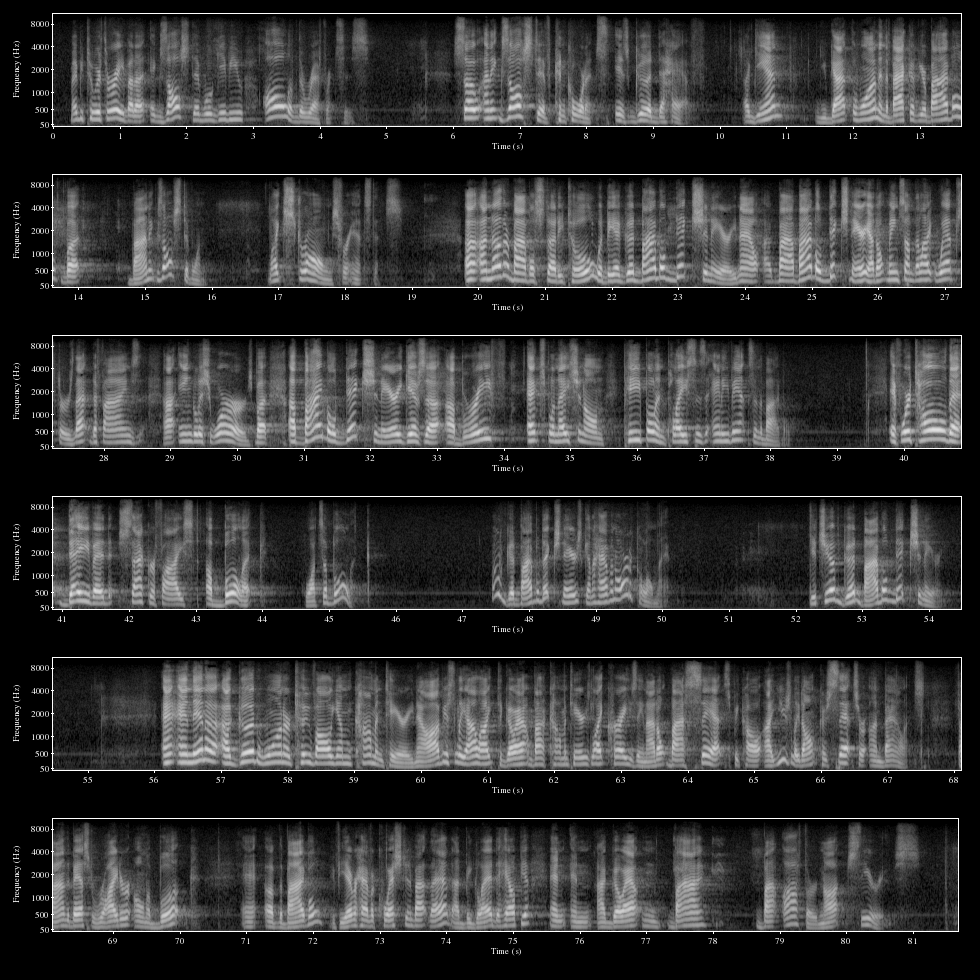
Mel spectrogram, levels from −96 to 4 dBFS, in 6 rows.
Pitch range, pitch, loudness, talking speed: 170-245 Hz, 205 Hz, -23 LUFS, 140 wpm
